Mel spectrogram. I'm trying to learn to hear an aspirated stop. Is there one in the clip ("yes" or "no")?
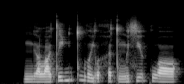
no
